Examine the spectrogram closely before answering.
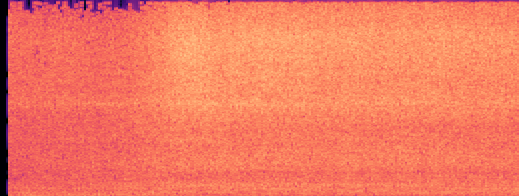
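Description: A street sweeper truck's engine rumbles loudly close by.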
